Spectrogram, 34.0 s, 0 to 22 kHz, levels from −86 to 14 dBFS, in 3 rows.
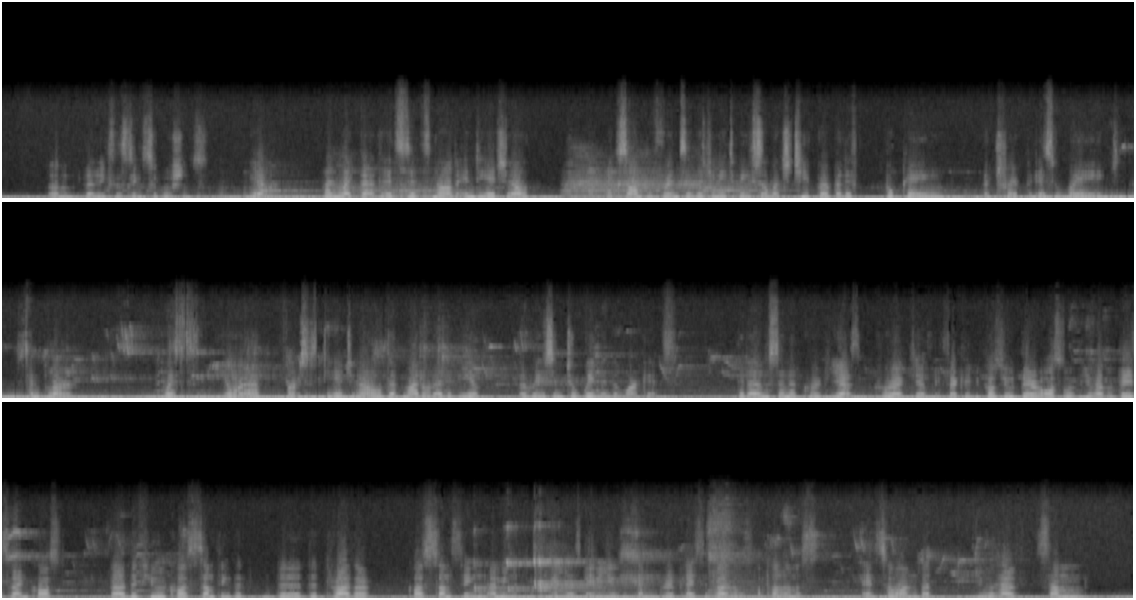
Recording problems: distortion; slight; 10% of the sound clipped
garbled, watery; slightly; nothing above 11.5 kHz
animal sounds; noticeable; throughout; 10 dB below the speech
wind noise on the microphone; occasional gusts; 10 dB below the speech
hiss; faint; throughout; 25 dB below the speech

